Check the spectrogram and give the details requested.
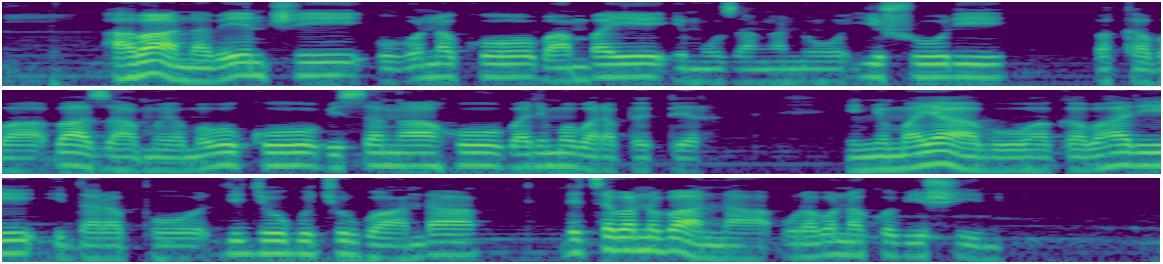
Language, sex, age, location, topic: Kinyarwanda, male, 25-35, Kigali, health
